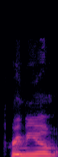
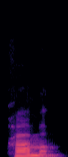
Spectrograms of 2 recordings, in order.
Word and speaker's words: Primum Mobile: Uh, I've heard it pronounced premium or primum. I think it's primum because premium, it's not premium. I'm sorry, I just can't see premium in it.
